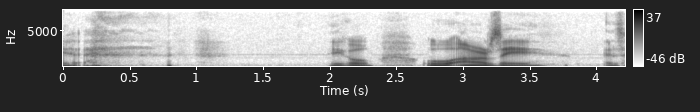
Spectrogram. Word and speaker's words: Oase: Oase. Does anybody want to jump into chat and tell me how to say it? There you go. Oarze is how George Farmer...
